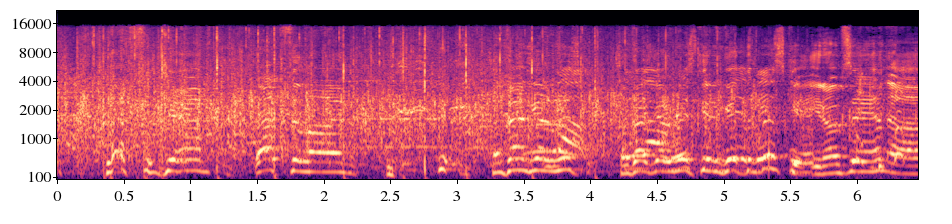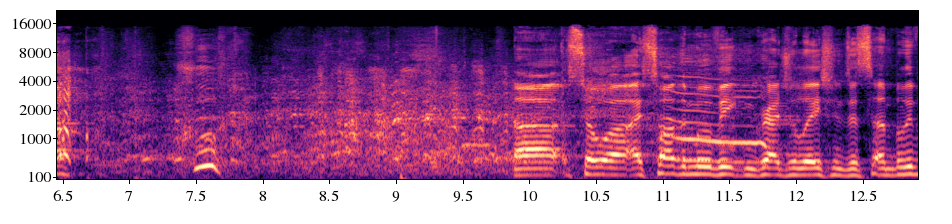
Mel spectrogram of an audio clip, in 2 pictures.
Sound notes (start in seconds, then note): 0.0 cheers and applause; 2.4 laughs; 8.3 laughter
